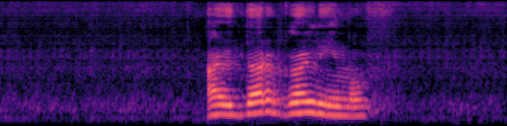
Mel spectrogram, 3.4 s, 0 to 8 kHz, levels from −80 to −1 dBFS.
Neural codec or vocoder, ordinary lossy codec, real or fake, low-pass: codec, 16 kHz, 4.8 kbps, FACodec; none; fake; none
